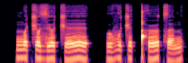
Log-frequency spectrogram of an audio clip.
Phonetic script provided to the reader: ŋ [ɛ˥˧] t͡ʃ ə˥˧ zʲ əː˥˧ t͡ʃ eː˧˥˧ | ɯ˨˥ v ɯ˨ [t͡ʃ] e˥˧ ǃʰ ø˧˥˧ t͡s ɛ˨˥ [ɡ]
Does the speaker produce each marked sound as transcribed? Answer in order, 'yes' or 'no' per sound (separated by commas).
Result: no, yes, no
